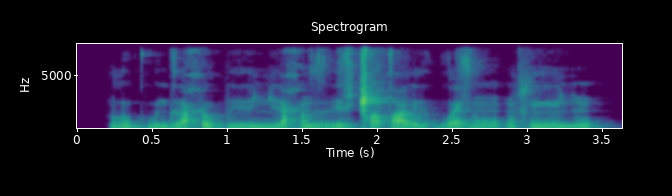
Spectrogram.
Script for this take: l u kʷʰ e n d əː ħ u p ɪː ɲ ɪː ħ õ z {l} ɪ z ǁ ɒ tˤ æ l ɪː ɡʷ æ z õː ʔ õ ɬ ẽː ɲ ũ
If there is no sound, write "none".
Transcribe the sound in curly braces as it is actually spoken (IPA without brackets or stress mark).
r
